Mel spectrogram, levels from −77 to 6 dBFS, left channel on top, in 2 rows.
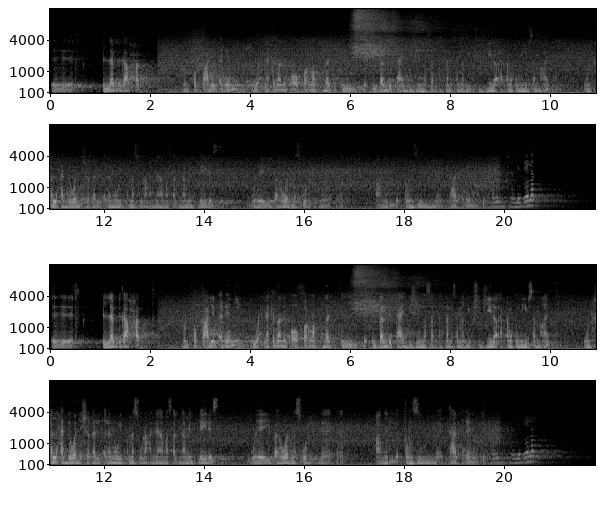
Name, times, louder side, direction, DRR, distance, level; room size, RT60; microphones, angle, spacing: voice 1, 0.0-0.6 1.0-1.9 2.6-10.0 10.4-14.3 14.8-16.8 17.4-19.6, right 3 dB, 80° right, 9 dB, 1.3 m, -34 dB
sound 1, 2.1-19.9, left 1 dB, 10° left, 1.3 m, -41 dB
voice 2, 3.7-4.2 19.7-20.6, left 2 dB, 35° left, 12 dB, 0.7 m, -41 dB
27.5 x 25.0 x 5.8 m, 2.3 s
head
